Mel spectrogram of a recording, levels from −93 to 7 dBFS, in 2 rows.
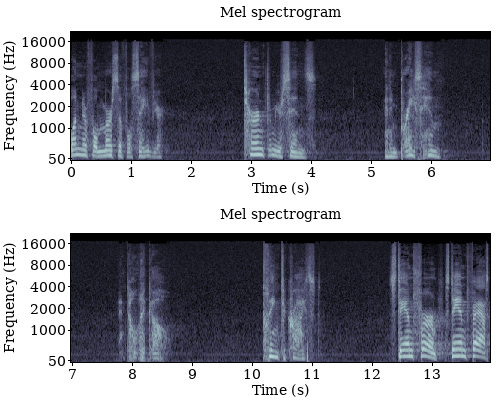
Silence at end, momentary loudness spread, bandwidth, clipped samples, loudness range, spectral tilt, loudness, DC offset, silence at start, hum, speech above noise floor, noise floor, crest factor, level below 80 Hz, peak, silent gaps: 0 s; 15 LU; 17 kHz; under 0.1%; 9 LU; -4.5 dB/octave; -23 LUFS; under 0.1%; 0 s; none; 34 dB; -56 dBFS; 18 dB; -54 dBFS; -6 dBFS; none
